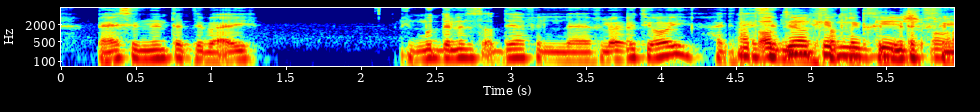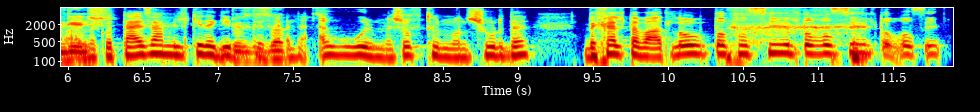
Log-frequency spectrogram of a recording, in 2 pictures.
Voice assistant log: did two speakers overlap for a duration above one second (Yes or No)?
Yes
